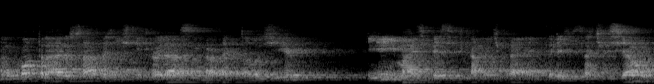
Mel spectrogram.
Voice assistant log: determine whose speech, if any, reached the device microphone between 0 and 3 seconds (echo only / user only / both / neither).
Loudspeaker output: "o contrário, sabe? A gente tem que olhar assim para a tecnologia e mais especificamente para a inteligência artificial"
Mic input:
echo only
